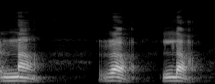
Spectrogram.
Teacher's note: जीभ ऊपरी मसूड़ों माने वर्त्स से स्पर्श करती, माने मसूड़ों से स्पर्श करती है, वर्त्स व्यंजन कहलाते हैं। जैसे ना, ना देखो मसूड़ों से कर रही है, ये बोलने में हो रहा ना, रा, ला, ये कौन से वर्ष व्यंजन, कौन कौन से, न र ल जो हैं ये वर्ष व्यंजन है।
